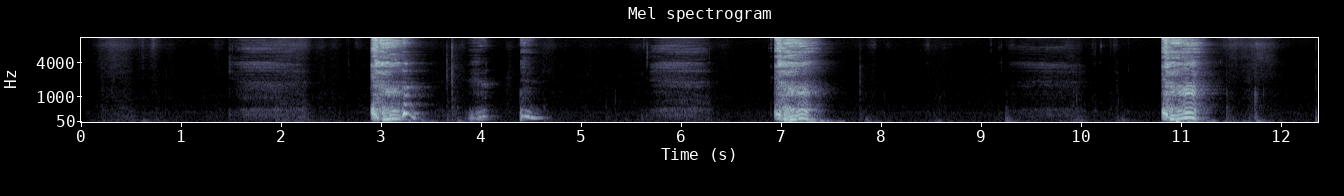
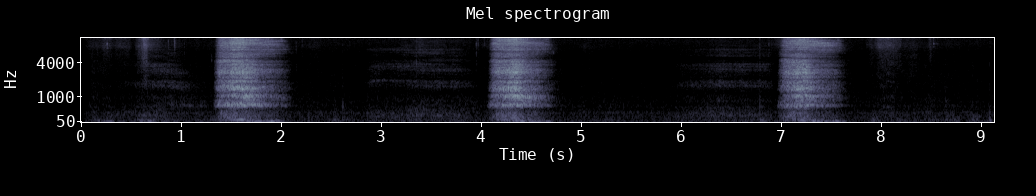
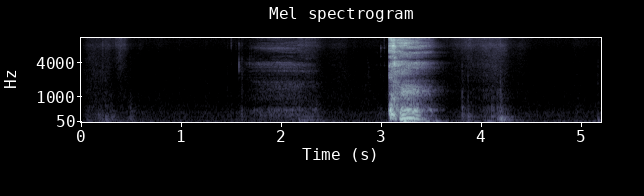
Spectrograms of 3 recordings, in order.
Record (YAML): three_cough_length: 12.4 s
three_cough_amplitude: 10547
three_cough_signal_mean_std_ratio: 0.25
exhalation_length: 9.1 s
exhalation_amplitude: 1556
exhalation_signal_mean_std_ratio: 0.36
cough_length: 5.2 s
cough_amplitude: 14453
cough_signal_mean_std_ratio: 0.2
survey_phase: beta (2021-08-13 to 2022-03-07)
age: 45-64
gender: Female
wearing_mask: 'No'
symptom_none: true
smoker_status: Ex-smoker
respiratory_condition_asthma: false
respiratory_condition_other: false
recruitment_source: REACT
submission_delay: 0 days
covid_test_result: Negative
covid_test_method: RT-qPCR
influenza_a_test_result: Unknown/Void
influenza_b_test_result: Unknown/Void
